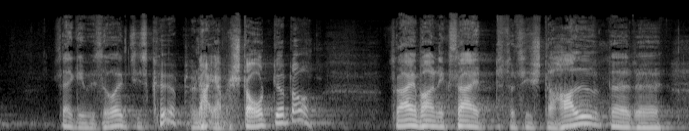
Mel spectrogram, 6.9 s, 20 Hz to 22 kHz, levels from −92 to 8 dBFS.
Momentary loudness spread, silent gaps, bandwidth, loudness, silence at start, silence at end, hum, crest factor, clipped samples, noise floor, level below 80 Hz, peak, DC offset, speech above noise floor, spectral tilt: 11 LU; none; 14.5 kHz; -22 LUFS; 0.6 s; 0 s; none; 20 dB; under 0.1%; -54 dBFS; -52 dBFS; -2 dBFS; under 0.1%; 32 dB; -5.5 dB/octave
